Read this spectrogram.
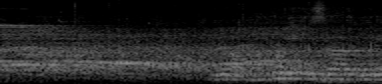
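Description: Young men shout and cheer together in a large echoing hall.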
